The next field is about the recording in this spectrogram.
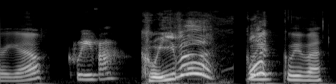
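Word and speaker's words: Caoimhe: Island yeah all right next one is c-a-o-i-m-h-e kyom that's not even close okay here we go Cueva Cueva what Quiva Quiva next one is g-r-a-i-n-n-e Granny or grainya grania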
